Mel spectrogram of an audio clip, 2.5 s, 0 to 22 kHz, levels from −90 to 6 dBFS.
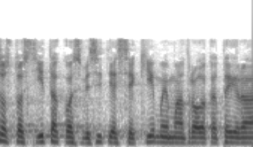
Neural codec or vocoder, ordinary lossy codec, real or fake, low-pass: none; MP3, 48 kbps; real; 7.2 kHz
